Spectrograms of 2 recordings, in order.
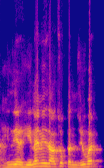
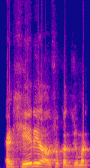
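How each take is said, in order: First: Slow, each word laid out: हिरन is also consumer; deliberate classroom emphasis, rising on is; slow emphatic teaching. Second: Slow, each word laid out: शेर is also consumer; same slow frame, now with the lion; deliberate parallel emphasis, rising on is; slow emphatic teaching. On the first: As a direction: spell it out slowly for the class. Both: Shown as a demonstration.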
